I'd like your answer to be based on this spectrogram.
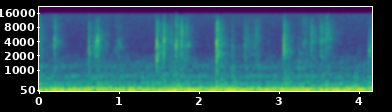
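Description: Long fingernails tap and scratch the back cover and spine of a closed paper-covered hardcover book, *The Hacienda*, held first at an angle and then by the spine. Quiet, sharp, bright clicks and brief scratches come in scattered bursts over a steady low rumble.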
